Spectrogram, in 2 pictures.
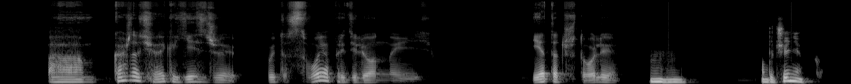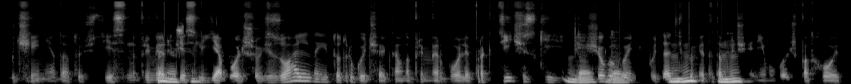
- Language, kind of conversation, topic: Russian, unstructured, Стоит ли отменять экзамены и почему?
- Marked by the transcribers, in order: other background noise; static; distorted speech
